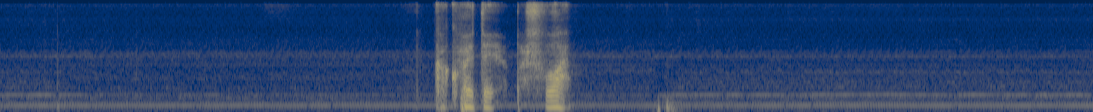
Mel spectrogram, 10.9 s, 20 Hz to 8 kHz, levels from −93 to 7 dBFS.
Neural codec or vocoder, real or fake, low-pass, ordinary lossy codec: codec, 16 kHz in and 24 kHz out, 1 kbps, XY-Tokenizer; fake; 7.2 kHz; none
